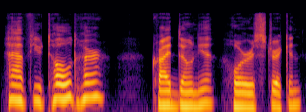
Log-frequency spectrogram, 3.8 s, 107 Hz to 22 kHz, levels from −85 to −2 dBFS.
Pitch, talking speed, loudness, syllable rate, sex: 165 Hz, 125 wpm, -17 LUFS, 3.8 syllables/s, male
